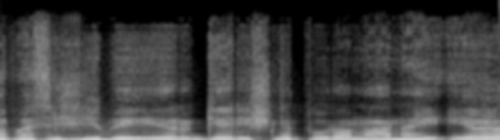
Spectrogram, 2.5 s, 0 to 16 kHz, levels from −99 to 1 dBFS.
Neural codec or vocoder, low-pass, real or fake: codec, 32 kHz, 1.9 kbps, SNAC; 14.4 kHz; fake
